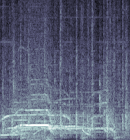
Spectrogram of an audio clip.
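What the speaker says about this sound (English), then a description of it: "Cheap applause, shut up." Audience applause and cheering at a theatre awards ceremony, a loud burst of clapping with whoops and shouting voices on top, close and lively throughout.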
